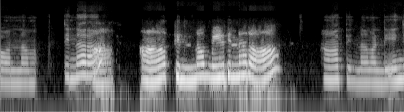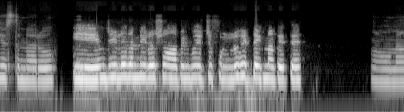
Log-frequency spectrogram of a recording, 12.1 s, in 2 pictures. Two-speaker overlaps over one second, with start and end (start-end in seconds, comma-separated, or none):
none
